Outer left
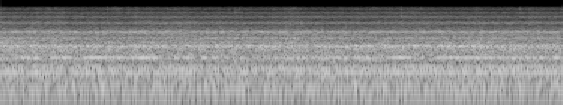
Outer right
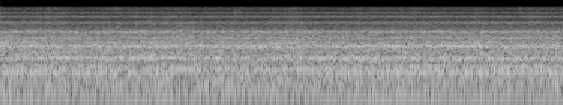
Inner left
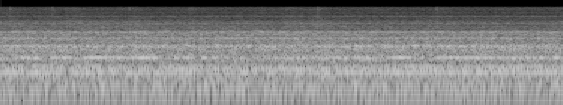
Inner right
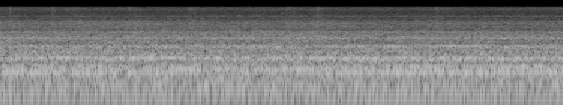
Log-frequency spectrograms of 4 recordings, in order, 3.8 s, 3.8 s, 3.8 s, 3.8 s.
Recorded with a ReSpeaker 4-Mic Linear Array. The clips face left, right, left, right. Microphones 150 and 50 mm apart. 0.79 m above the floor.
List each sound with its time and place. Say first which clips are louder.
0.0 s an engine running: outer left 3 dB, inner left 4 dB; 70° left (ahead or behind), 2.5 m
